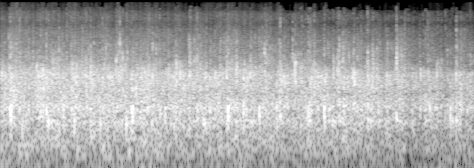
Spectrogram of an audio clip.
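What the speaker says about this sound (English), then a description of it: "Another round of applause for Jim Sears, everybody." Audience applause for Jim Sears at a NASA Deep Space Food Challenge finale, a steady dense wash of clapping from a large crowd held at an even level for the whole stretch.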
